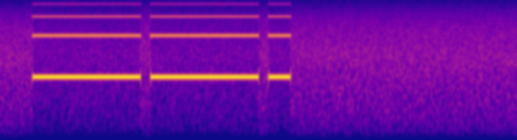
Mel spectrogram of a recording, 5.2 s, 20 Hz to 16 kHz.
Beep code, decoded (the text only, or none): 2 long, 1 short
